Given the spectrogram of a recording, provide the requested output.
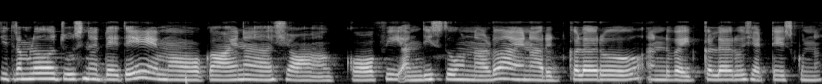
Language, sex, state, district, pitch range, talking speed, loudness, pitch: Telugu, female, Andhra Pradesh, Visakhapatnam, 205-235 Hz, 115 wpm, -13 LUFS, 215 Hz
